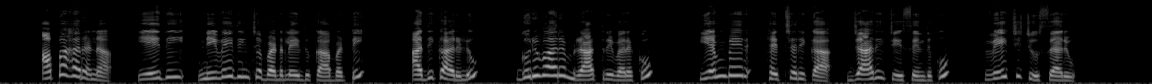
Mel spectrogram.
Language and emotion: Telugu, neutral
